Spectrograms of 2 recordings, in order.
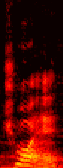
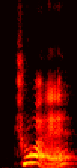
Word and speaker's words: cioè: di tutti i giorni, cioè a volte viene pronunciato talmente velocemente che potrebbe essere confuso con c'è che invece viene utilizzato per indicare la presenza di qualcosa o qualcuno in un luogo.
